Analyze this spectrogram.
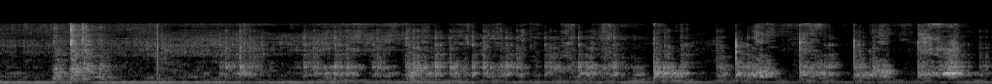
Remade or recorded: recorded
